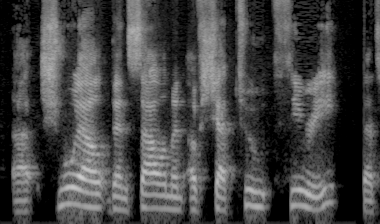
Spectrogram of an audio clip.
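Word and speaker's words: Château-Thierry: next we have uh shmuel then solomon of shatu theory that's how you pronounce it um another french tosuphis and finally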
